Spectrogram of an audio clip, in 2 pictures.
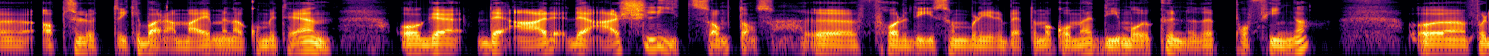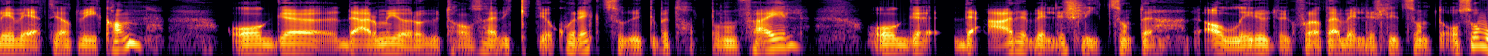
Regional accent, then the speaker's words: Lier, Buskerud, Norway

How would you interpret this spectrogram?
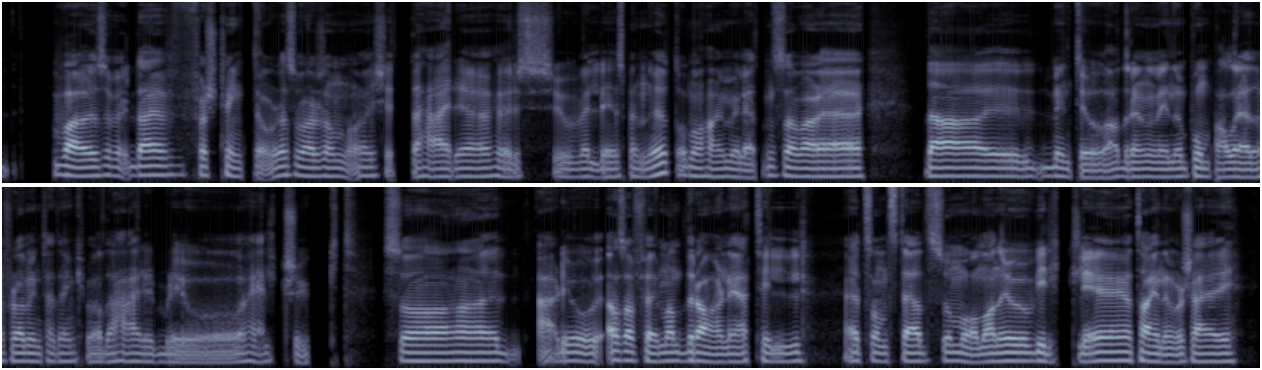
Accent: Brøttum, Innlandet, Norway; now in Skedsmokorset, Norway; Jeg kommer opprinnelig fra litt av bygget i Ringsaker som heter Brøttum, men nå bor jeg på Skedsmo Korset og jobber i Oslo.

